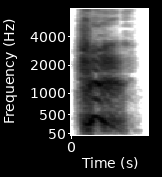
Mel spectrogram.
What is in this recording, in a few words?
Voice attack jp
